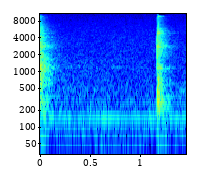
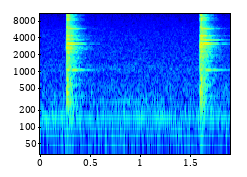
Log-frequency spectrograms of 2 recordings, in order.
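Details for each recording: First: Brand-new crankshaft checked by holding the connecting rod and tapping its top: two short, dull, deep taps with no ring, showing a tight needle big-end bearing and a healthy crank. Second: Used crankshaft checked by holding the connecting rod and tapping its top: three light taps each ring out bright and metallic, about one every 1.5 s, indicating worn big-end bearing play.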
